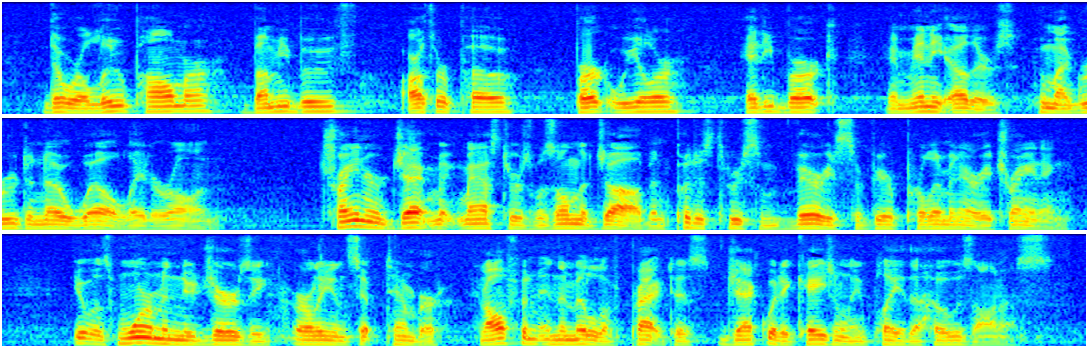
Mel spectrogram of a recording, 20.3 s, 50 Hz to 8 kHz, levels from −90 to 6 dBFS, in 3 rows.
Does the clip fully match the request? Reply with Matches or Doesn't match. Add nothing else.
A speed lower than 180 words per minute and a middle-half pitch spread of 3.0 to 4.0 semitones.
Doesn't match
